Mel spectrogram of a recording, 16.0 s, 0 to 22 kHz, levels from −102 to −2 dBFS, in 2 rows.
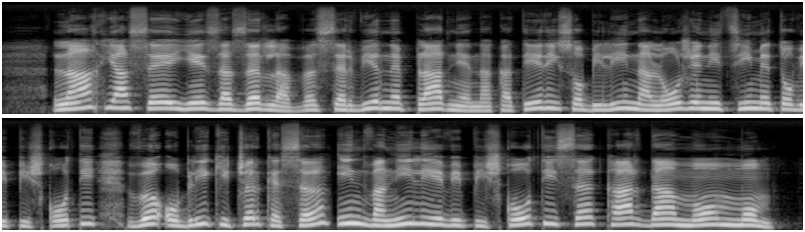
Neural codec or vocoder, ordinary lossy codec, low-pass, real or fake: none; none; 19.8 kHz; real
